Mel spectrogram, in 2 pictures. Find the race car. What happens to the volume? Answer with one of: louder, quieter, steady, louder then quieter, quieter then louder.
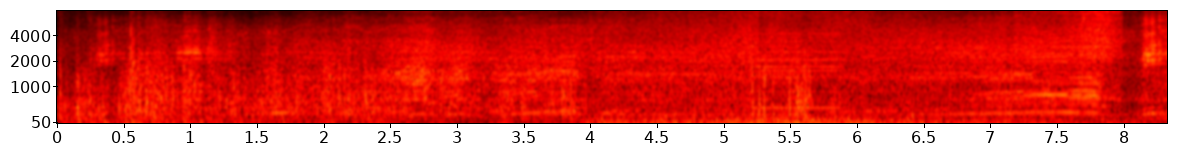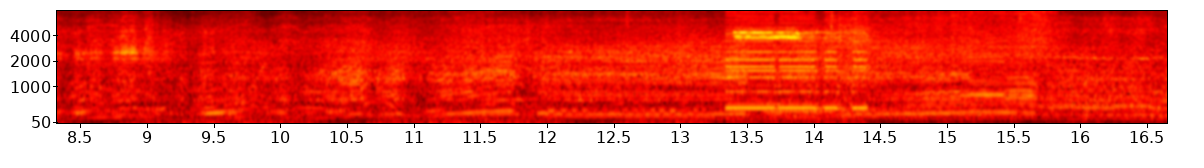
louder.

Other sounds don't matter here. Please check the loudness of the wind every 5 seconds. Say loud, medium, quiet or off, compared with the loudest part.
loud, loud, medium, medium.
